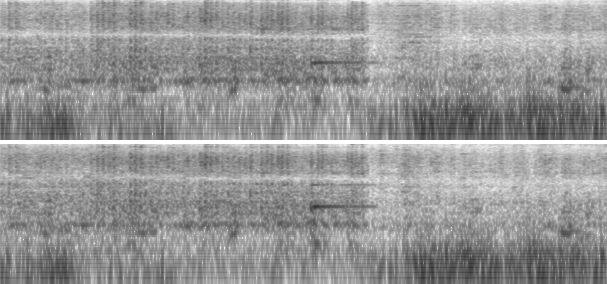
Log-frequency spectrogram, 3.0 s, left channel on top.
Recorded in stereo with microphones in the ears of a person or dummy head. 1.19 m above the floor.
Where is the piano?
45° right (ahead or behind).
